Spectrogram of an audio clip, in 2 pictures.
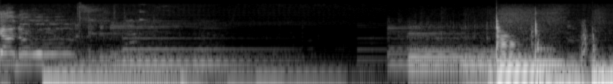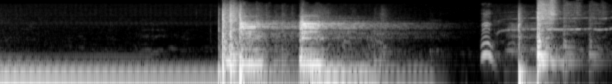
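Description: Live rock band with electric guitar, bass guitar and drum kit, striking chords and low notes and letting them ring out and fade, with sharp drum hits in between. The sound stops briefly twice, about three and a half and ten and a half seconds in.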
